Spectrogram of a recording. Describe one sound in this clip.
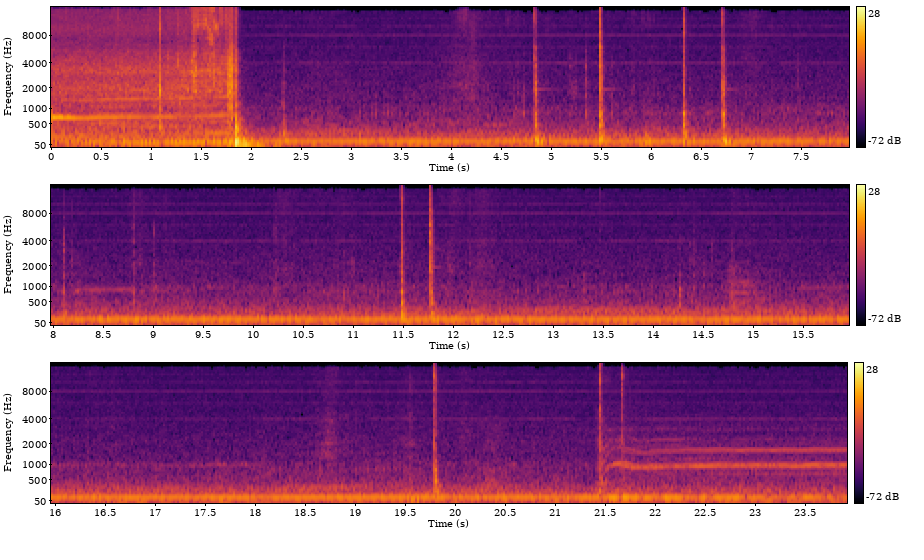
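An electric motor whirs as a side mirror folds.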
